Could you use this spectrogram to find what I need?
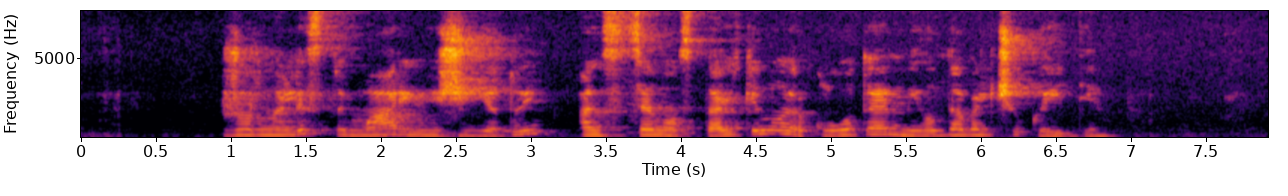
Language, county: Lithuanian, Alytus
